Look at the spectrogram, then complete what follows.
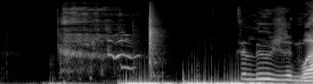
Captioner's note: laughs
